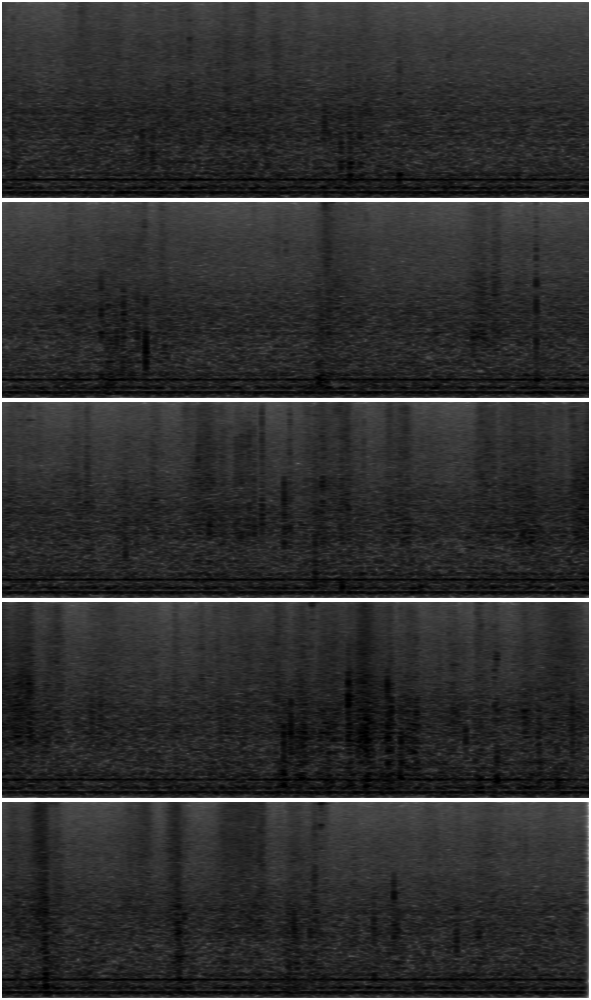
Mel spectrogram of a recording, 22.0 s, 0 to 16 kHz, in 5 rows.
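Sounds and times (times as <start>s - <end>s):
low electrical hum: 0.0s - 22.0s
packaging and backpack rustling: 8.0s - 21.5s.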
